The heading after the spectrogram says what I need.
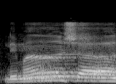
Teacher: نون ساکن کے بعد شین آنے کی وجہ سے اخفا ہے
